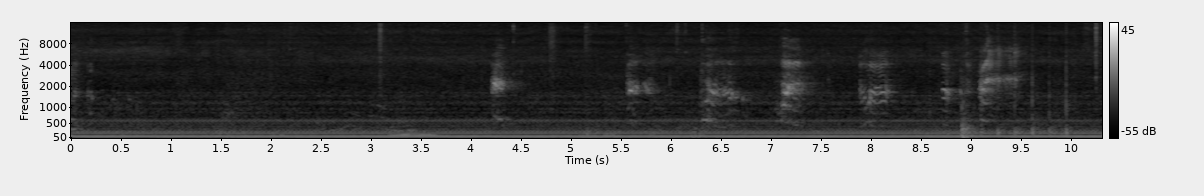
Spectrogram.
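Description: A newborn baby's first cries just after delivery by caesarean section: a series of short, high wails starting about four seconds in and coming more often towards the end, over a steady low hum.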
